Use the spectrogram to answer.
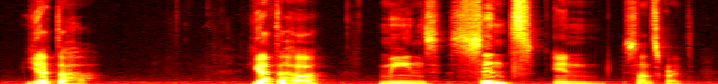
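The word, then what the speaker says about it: यतः: Factoring any kind of visargas or anusvaras present, you see that there is a visarga to the right of the ta, so it's actually pronounced as taha, taha. So this word reads as yataha, yataha.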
